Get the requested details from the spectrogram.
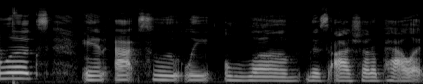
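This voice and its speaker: In a Southern US accent, a woman talks at a moderate pace on a very clean recording with a silent background. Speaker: beauty vlogger. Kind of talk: product review vlog. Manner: animated.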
